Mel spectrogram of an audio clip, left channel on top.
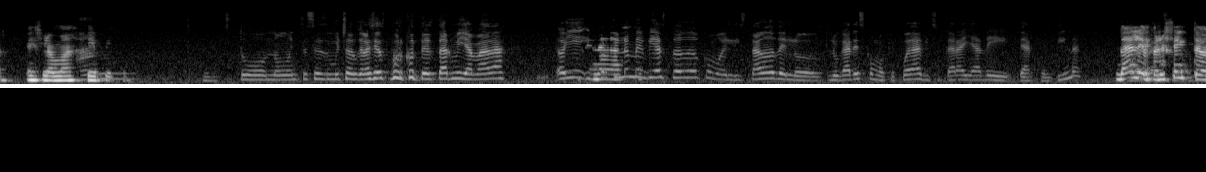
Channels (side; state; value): right; silent; digital silence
